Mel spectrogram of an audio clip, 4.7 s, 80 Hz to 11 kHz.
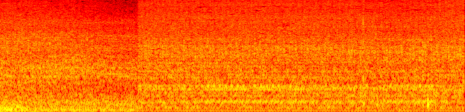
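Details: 1992 Mazda Miata NA idling during ignition timing set back to stock 10° BTDC for emissions: quiet even idle hum with no misses or knocks at steady speed; idling smoothly.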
